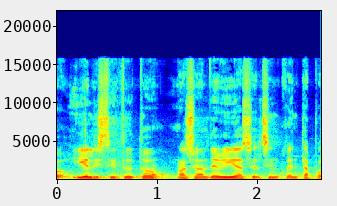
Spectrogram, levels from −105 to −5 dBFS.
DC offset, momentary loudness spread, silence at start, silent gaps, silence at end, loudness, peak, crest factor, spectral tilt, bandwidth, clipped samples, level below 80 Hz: under 0.1%; 6 LU; 0 s; none; 0 s; -22 LUFS; -6 dBFS; 16 dB; -4.5 dB/octave; 16 kHz; under 0.1%; -52 dBFS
